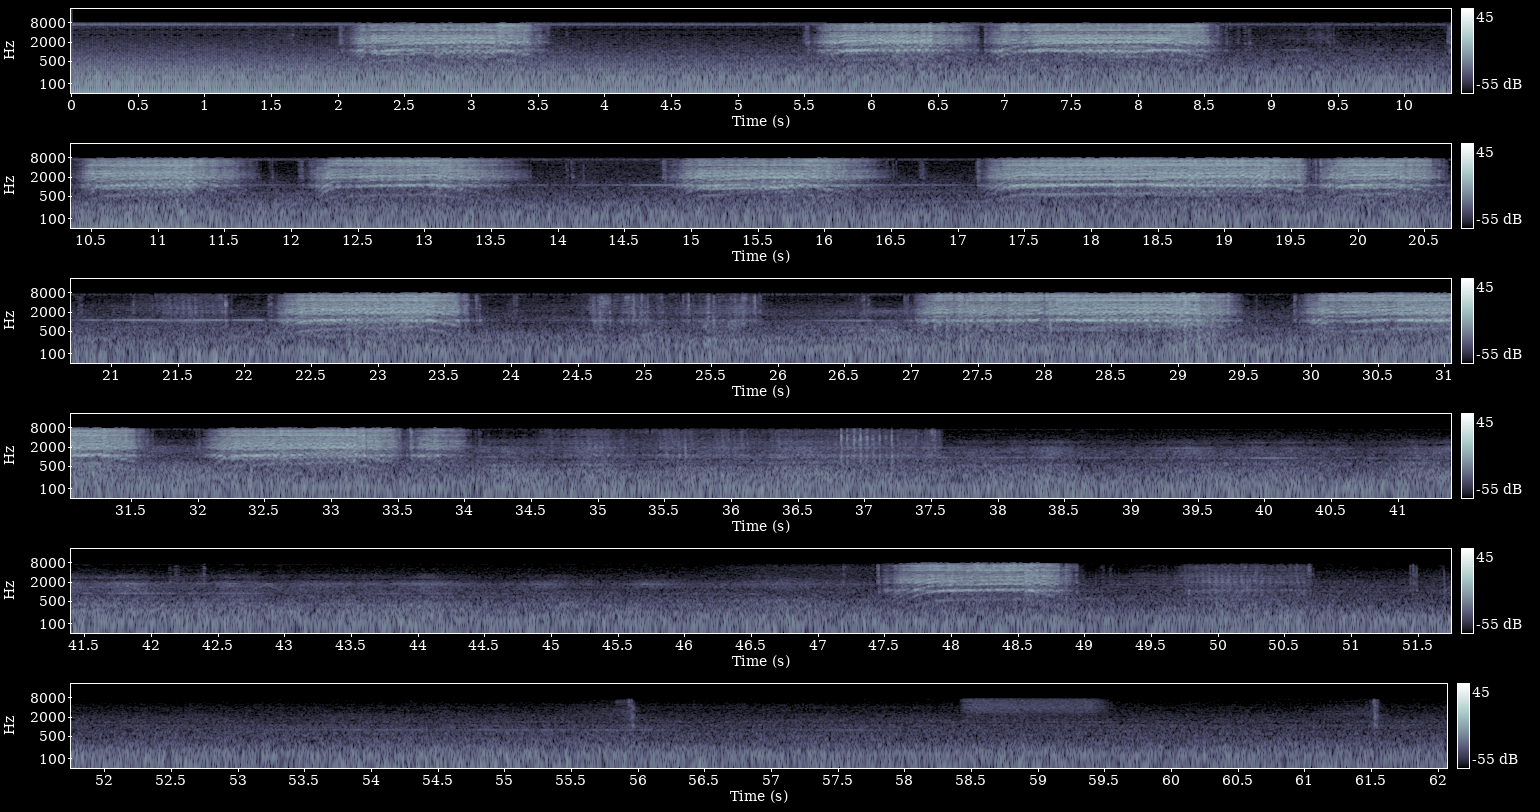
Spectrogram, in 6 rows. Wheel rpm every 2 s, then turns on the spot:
0, 70, 30, 110, 30, 60, 60, 60, 60, 130, 30, 80, 10, 60, 100, 90, 80, 10, 20, 0, 0, 0, 0, 20, 50, 0, 0, 0, 0, 0, 0.
8-10 20-22 24-26 34-38 48-50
